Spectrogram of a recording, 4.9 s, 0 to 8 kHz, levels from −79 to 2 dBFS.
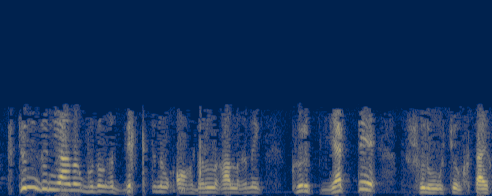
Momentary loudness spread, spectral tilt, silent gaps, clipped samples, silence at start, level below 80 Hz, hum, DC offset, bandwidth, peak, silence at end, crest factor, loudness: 10 LU; -9.5 dB/octave; none; under 0.1%; 0.1 s; -66 dBFS; none; under 0.1%; 3.9 kHz; -6 dBFS; 0 s; 20 dB; -26 LUFS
